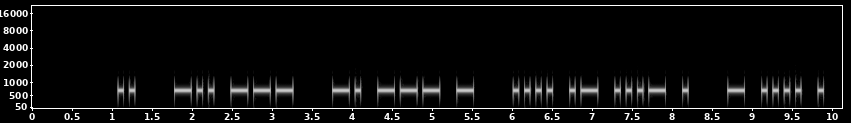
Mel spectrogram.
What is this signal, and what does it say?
Morse code, heard as a keyed tone, about 17 wpm, 700 Hz. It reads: I DO NOT HAVE THE
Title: Sentences from Top 1000 Words - Review Part 3 - 17wpm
